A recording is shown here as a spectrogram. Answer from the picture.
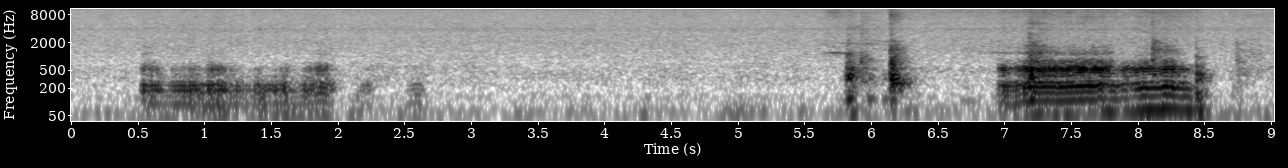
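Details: A spotty dog sleeping on an office floor snores indoors in a small room. Two drawn-out, buzzy, low rumbling breaths are separated by a quiet stretch with a few soft knocks and rustles.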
